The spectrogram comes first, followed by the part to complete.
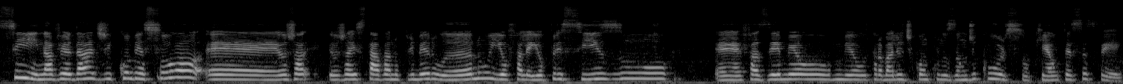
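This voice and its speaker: A woman speaks in a normal speaking voice at a fairly high pitch, at a fairly slow pace with fairly even intonation and hardly any pauses. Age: 50s. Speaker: papier-mâché doll maker. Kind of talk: documentary interview.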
